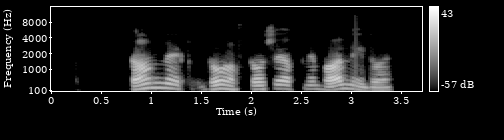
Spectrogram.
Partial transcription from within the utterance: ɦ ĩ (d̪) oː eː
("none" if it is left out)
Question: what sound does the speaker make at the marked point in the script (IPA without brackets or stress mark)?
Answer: d̪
